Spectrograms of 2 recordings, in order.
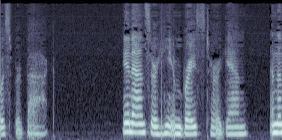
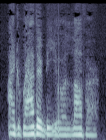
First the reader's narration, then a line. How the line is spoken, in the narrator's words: he whispered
